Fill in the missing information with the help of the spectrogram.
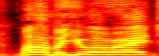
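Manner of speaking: put-on high, loud kid call; mock worried child shout. Kids calling after crash.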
